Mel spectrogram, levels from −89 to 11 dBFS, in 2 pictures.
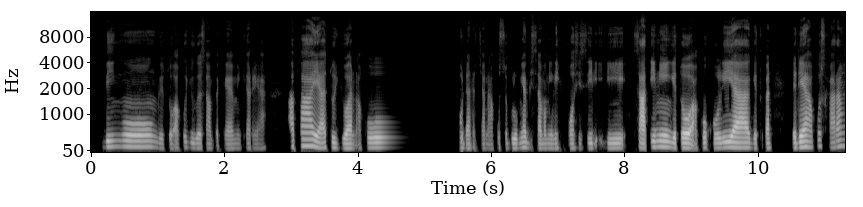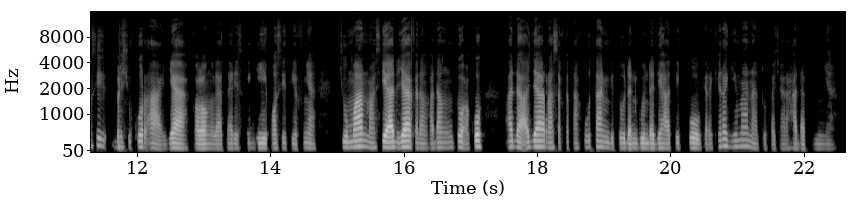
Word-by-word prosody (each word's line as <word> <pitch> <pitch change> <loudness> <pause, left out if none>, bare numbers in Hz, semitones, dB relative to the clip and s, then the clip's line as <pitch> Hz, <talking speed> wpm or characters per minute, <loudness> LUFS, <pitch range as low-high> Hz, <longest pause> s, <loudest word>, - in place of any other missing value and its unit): bingung 150 -2 +1
gitu, 115 - -8
aku 115 +5 -10
juga 120 -2 -5
sampai 115 -2 -12
kayak 110 0 -8
mikir 120 +1 -15
ya, 115 - -19 0.4
apa 170 +2 +2
ya 130 -4 +4
tujuan 120 -3 0
aku, 130 +2 -1 1.0
udah 120 -3 -4
rencana 110 0 -14
aku - - -28
sebelumnya 120 +2 -3
bisa 115 -1 -7
memilih 115 +1 -6
posisi 120 +1 -7
di - - -14
di 120 0 -1 0.3
saat 120 -1 +4
ini 150 -1 +4
gitu, 125 0 +8
aku 130 - -3
kuliah, 130 +1 +6
gitu 115 -1 -7
kan. 125 0 -1 0.3
Jadi, 145 +3 +6
aku 145 +3 -4
sekarang 155 +5 -4
sih 185 -4 -5
bersyukur 140 +2 -4
aja 115 0 +1
kalau 115 0 +3
ngelihat 110 0 -7
dari 115 0 -9
segi 120 +1 -4
positifnya, 120 -1 -10 0.4
cuman 150 +3 +4
masih 130 +2 +4
aja 150 +3 +7
kadang-kadang 125 +2 -8
tuh 145 -1 +2
aku 155 +7 +3 0.4
ada 150 -1 +1
aja 155 +1 +4
rasa 130 -1 -7
ketakutan 140 +3 -7
gitu 125 0 -7
dan 115 +1 -1
gundah 120 -1 0
dihatiku. 125 0 -3
Kira-kira 115 +10 -7
gimana 155 -4 -8
tuh 110 - -20
Kak, 110 -1 -16
cara 110 0 -18
hadapinnya? 110 -1 -14
125 Hz, 155 wpm, -24 LUFS, 115-145 Hz, 1.0 s, gitu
